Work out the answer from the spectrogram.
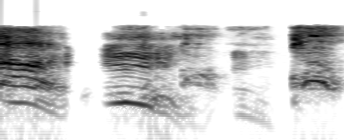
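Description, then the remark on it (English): Someone clears their throat several times in a row, a loud series of rough, gravelly bursts with brief pauses between them, and no talking. “Clear my throat here.”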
